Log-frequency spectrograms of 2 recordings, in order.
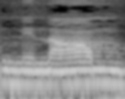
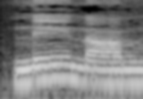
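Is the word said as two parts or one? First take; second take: one; two parts. First: It is said joined as one word. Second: It is split into two separate parts. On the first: The speaker calls it right. "ਬੋਲਣਾ ਇਕੱਠਾ ਹੀ" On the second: The speaker calls it wrong. "ਨਹੀਂ ਕਹਿਣਾ"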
